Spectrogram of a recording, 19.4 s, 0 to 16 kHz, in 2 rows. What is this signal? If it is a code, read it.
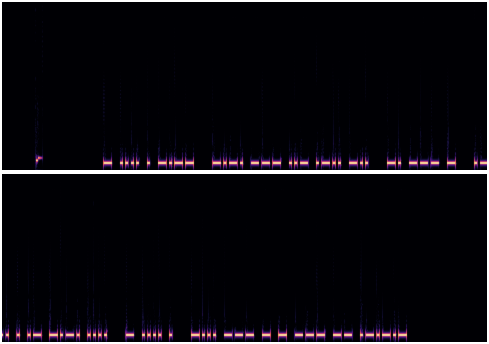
Morse code, heard as a keyed tone, about 22 wpm, 700 Hz. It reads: THEY COULD NOT REACH THE BOTTOM.
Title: Sentences from Top 1000 Words - Review Part 6 - 22wpm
